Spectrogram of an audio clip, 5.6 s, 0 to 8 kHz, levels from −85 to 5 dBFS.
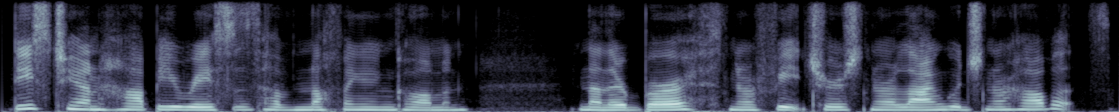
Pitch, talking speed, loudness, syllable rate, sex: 200 Hz, 170 wpm, -17 LUFS, 5.7 syllables/s, female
